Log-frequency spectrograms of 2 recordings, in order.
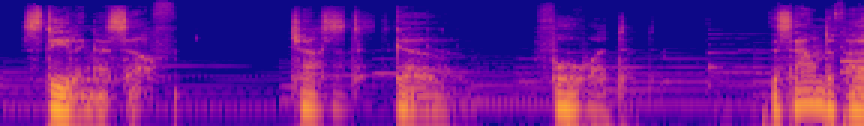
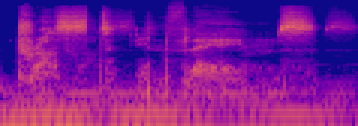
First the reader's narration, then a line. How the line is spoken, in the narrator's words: she whispered to the night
